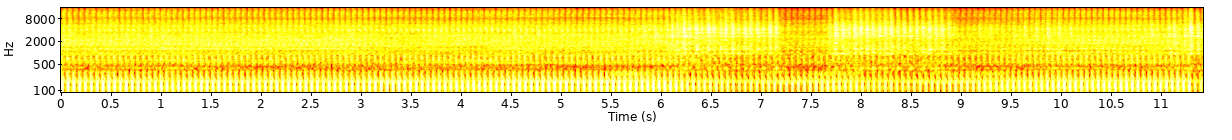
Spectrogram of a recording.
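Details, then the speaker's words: Early 1961 Wheel Horse 401 lawn tractor, first start after cleanup with belt guard refitted: small engine thumping with fast chatter near three per second; drive belt chattering with clutch pushed in, clutch not disengaging, transmission still turning, clutch/brake linkage needs readjusting. "Okay, that's not good. That's the belt chattering when I push in the clutch. So the transmission's still turning, and I won't be able to get it in gear without grinding stuff."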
